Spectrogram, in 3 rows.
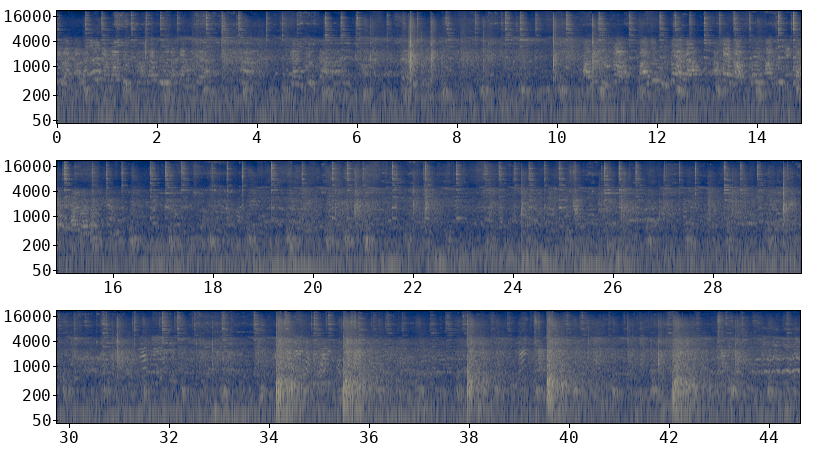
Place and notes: Kangding Rd., Wanhua Dist., Taipei City - Traditional temple festivals
Traditional temple festivals, Binaural recordings, Sony PCM D50 + Soundman OKM II, ( Sound and Taiwan - Taiwan SoundMap project / SoundMap20121115-9 )
15 November 2012, 12:19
